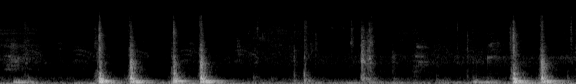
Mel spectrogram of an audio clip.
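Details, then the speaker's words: 2006 Range Rover Sport L320 door: short clunking actuator motor bursts at each lock/unlock press, but the latch doesn't move; owner suspects the lever to the motor is disconnected or needs adjusting, unconfirmed. "so if I close it now if I unlock this it doesn't come out but I can hear it making a noise down here"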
